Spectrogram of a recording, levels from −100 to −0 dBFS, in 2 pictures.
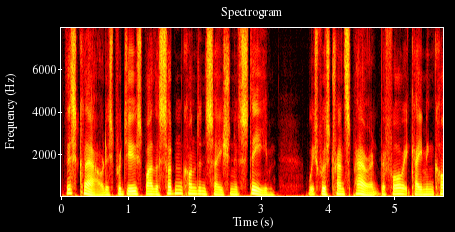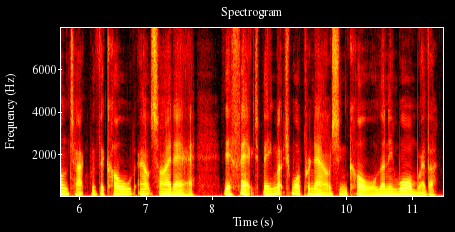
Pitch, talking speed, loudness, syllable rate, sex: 120 Hz, 185 wpm, -19 LUFS, 5.0 syllables/s, male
